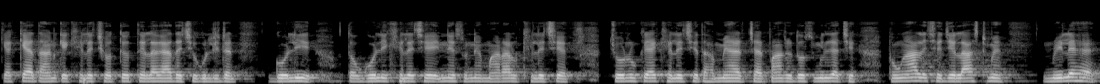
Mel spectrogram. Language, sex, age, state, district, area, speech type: Maithili, male, 18-30, Bihar, Samastipur, rural, spontaneous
